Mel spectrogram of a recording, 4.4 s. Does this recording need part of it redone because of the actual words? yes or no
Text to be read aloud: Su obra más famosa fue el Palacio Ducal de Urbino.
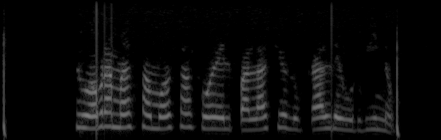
no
